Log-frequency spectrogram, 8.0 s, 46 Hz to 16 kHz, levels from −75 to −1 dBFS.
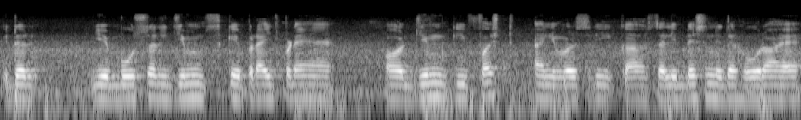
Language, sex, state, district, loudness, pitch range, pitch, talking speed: Hindi, male, Rajasthan, Bikaner, -16 LUFS, 125-135 Hz, 130 Hz, 150 wpm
